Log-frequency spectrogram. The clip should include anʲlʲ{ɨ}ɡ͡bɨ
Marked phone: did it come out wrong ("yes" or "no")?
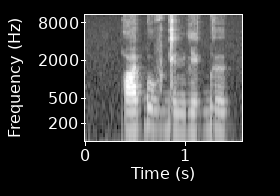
yes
